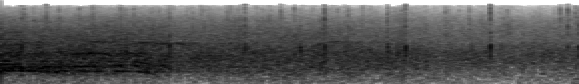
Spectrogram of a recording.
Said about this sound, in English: I expected more applause for Jesus, but it's okay. I don't know if that's a, there we go. Jesus got some woos.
